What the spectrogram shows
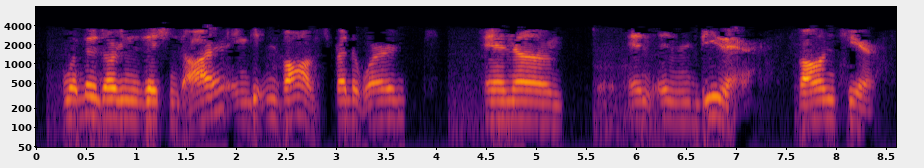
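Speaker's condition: Cerebral palsy, mild; had speech therapy

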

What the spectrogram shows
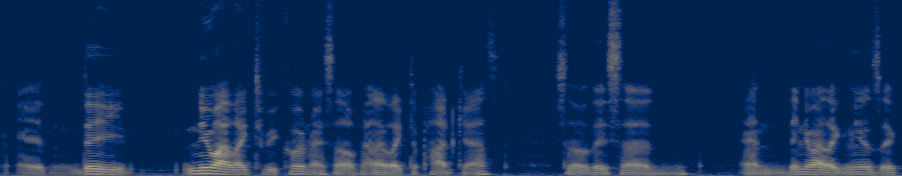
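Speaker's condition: Cerebral palsy, spastic quadriplegia

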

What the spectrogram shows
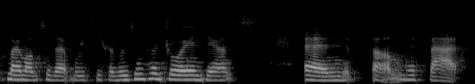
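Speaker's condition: Cleft lip and palate

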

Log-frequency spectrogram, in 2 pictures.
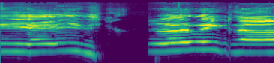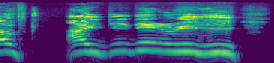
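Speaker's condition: Cerebral palsy; present from birth

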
